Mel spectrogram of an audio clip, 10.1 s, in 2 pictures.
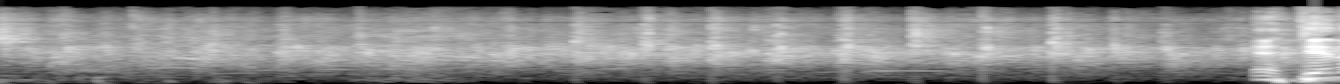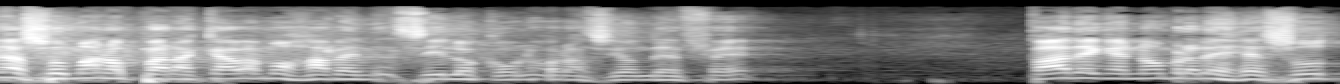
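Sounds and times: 
audience applause: 0.0 - 7.0
speech: 4.7 - 8.0, 8.9 - 10.0.

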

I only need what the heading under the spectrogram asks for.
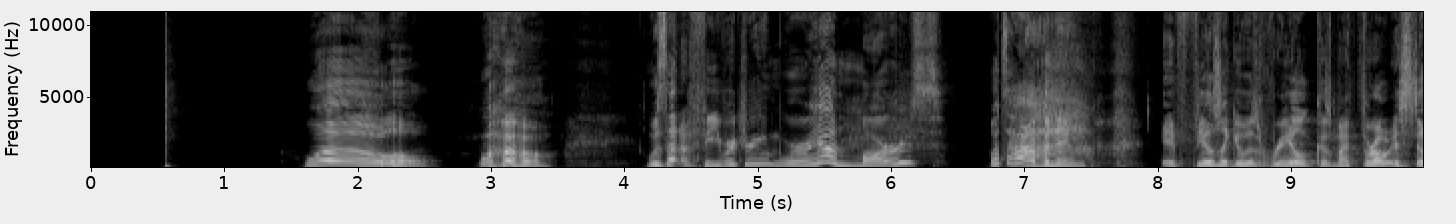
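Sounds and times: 
finger snap: 0.5 - 0.8
speech: 1.6 - 3.5, 4.2 - 9.9.

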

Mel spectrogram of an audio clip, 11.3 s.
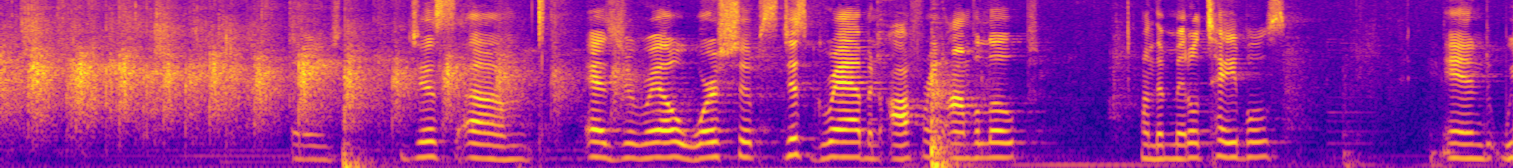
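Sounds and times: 
audience applause: 0.0 - 4.8
speech: 2.2 - 7.8, 8.6 - 9.7, 10.8 - 11.3.

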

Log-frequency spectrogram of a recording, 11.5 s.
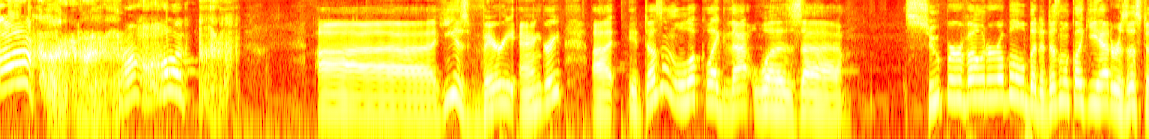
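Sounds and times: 
voice imitating an angry roar: 0.0 - 2.4
speech: 0.5 - 2.2, 3.2 - 11.4.

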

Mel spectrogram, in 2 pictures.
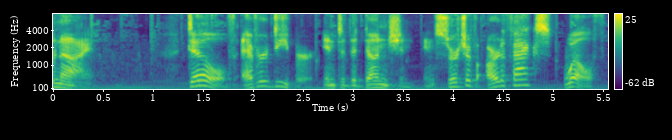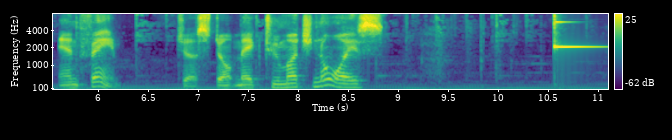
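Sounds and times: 
speech: 0.0 - 0.5, 1.4 - 8.9
quiz buzzer ding: 10.6 - 11.0.

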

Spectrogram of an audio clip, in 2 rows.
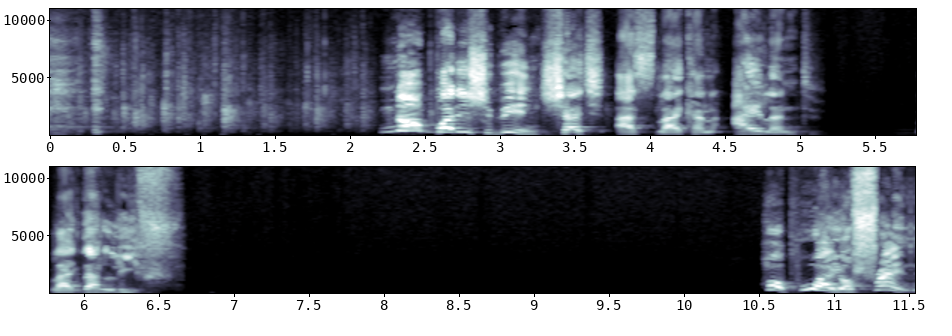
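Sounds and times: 
crowd clapping: 0.0 - 3.1
speech: 2.3 - 5.2, 5.8 - 6.7, 10.6 - 11.5.

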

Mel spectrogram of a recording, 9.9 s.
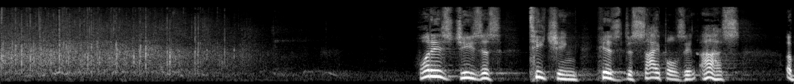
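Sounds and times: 
audience applause: 0.0 - 3.4
speech: 5.2 - 9.9.

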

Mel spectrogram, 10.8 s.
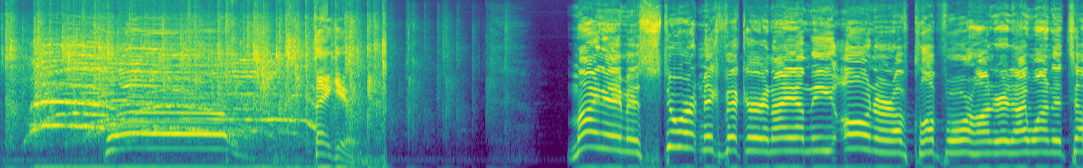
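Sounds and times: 
audience cheering: 0.0 - 3.9
audience clapping: 0.0 - 5.3
speech: 3.2 - 3.8, 5.7 - 10.8.

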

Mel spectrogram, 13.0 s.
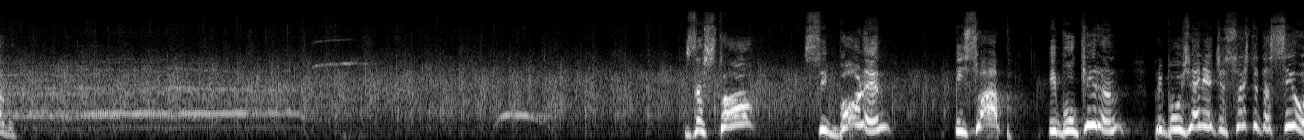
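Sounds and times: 
audience applauding: 0.0 - 10.5
speech: 6.8 - 9.0, 9.6 - 13.0.

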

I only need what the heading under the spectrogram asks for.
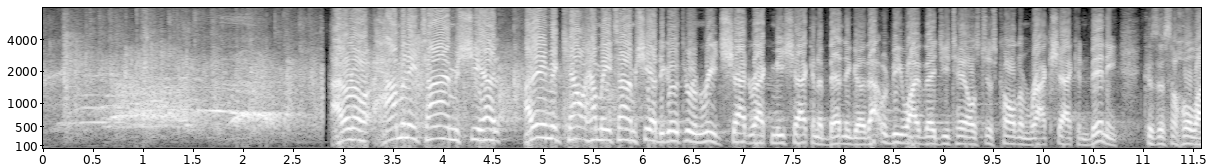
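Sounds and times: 
audience applause: 0.0 - 5.2
speech: 2.9 - 11.5.

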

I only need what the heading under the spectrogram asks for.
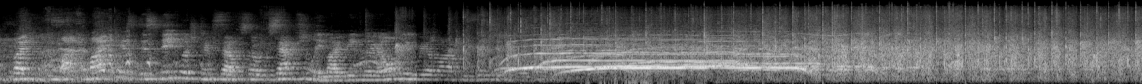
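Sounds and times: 
speech: 0.1 - 6.0
crowd clapping: 4.5 - 11.4.

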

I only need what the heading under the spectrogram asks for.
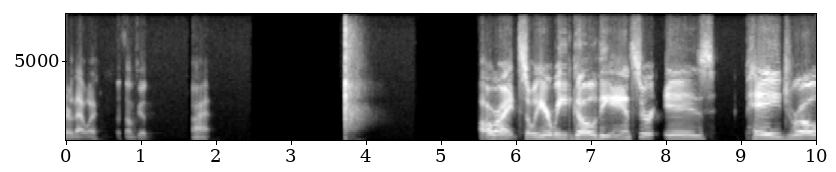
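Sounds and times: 
speech: 0.0 - 2.0, 5.5 - 9.9
single hand clap for edit sync: 3.7 - 4.1.

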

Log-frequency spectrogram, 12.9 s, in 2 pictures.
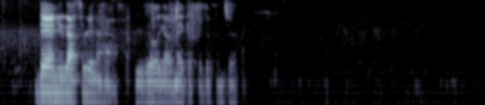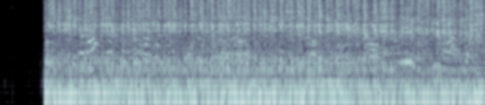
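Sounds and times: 
speech: 0.5 - 3.4
drag car or hot rod cammed pushrod V8 engine rumbling: 7.0 - 12.9.

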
